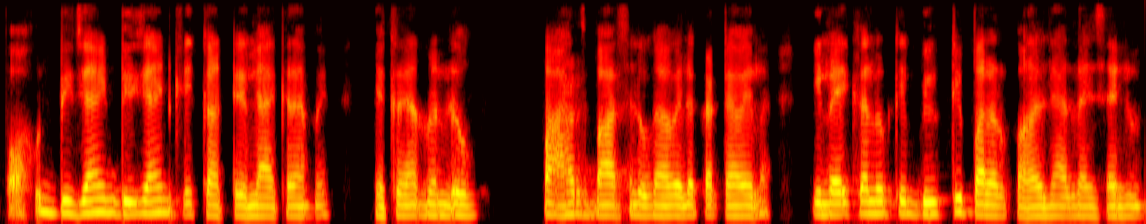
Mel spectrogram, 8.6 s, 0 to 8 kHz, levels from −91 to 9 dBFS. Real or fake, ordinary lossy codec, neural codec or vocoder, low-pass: fake; none; codec, 16 kHz, 1 kbps, FreqCodec, larger model; 7.2 kHz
